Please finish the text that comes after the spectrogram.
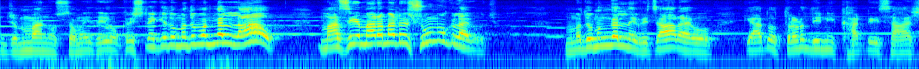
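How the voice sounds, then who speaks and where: High-voiced preacher telling a story. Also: male voice, fairly bright tone. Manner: emphatic, rhetorical questions to listeners. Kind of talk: devotional scripture storytelling sermon.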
